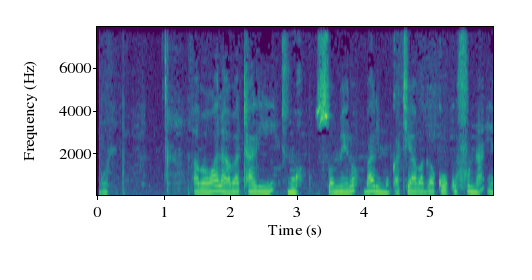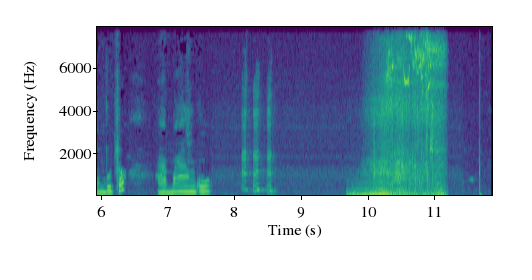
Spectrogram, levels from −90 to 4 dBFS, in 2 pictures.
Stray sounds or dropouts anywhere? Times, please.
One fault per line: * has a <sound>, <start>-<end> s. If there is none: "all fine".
* has a laugh, 8.1-8.7 s
* has a squeak, 9.7-11.2 s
